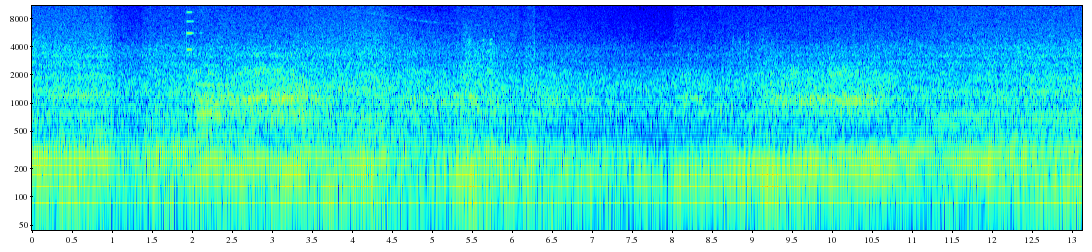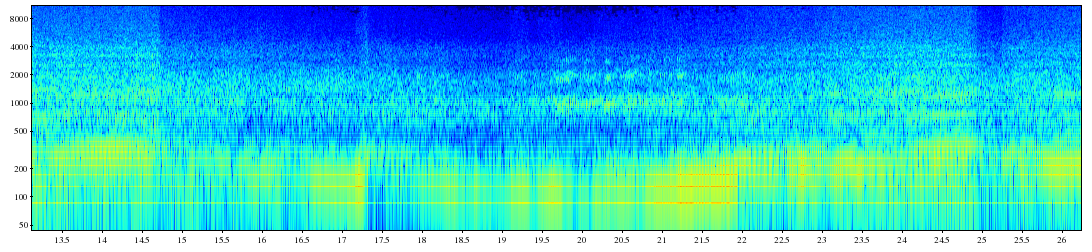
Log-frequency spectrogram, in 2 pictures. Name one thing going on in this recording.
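A sports car engine roars loudly, rising and falling in pitch as it shifts gears and slows for corners.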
